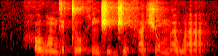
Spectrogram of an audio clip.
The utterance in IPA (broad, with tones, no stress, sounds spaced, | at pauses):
h ɔ˦ w ɔ̃˦˨ ɡ ɛ˧ t o˨ h ĩ˨ d͡ʒ e˨ d͡ʒ e˧ h ã˨ ʃ ɔ˧ m ã˨ w ã˨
